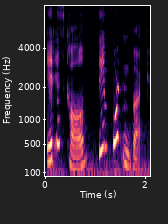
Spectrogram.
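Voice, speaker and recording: A woman with a fairly high, very lively voice reads a picture book aloud to young children. She sounds like a schoolteacher, phrasing things simply and expressively. The recording is made outdoors, with some ambient noise behind her. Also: moderate pace. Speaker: teacher reading a story aloud to children.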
